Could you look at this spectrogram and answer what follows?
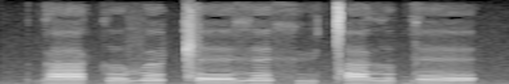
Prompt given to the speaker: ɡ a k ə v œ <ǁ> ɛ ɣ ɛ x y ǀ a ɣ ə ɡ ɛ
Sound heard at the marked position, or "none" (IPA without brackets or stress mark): ǁ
